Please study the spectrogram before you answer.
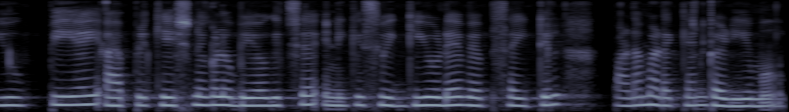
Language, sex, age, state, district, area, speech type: Malayalam, female, 18-30, Kerala, Thiruvananthapuram, rural, read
